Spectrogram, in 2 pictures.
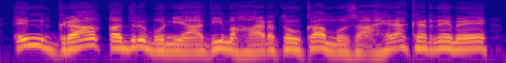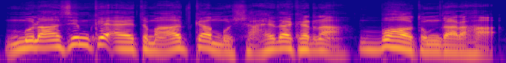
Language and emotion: Urdu, happy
